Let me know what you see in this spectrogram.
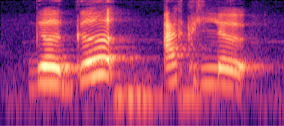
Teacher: huruf GH merupakan kontoid plosif dorsovelar, bersuara dan beraspirasi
